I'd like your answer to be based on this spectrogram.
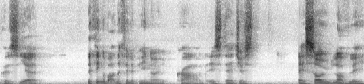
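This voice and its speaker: With an English accent and vocal fry, a man speaks at a moderate pace with ordinary pitch variation and long, frequent pauses. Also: medium pitch for a man. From England. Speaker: singer. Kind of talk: interview.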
